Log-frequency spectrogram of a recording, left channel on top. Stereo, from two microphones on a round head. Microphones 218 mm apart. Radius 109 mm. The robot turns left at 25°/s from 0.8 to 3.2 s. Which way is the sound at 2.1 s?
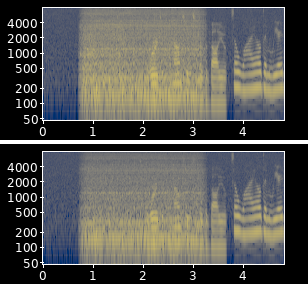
85° left.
